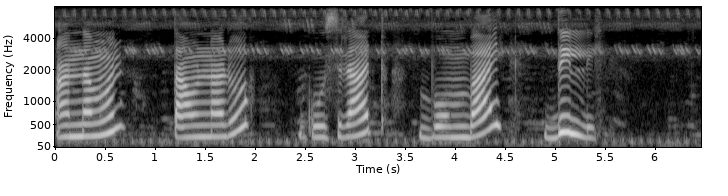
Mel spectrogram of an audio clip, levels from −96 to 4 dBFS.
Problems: constant background noise, continuous background conversations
